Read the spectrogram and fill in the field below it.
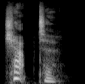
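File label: "chapter", British English; Oxford Audio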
